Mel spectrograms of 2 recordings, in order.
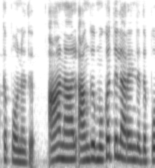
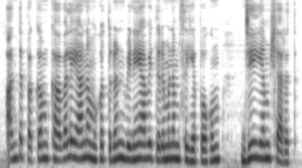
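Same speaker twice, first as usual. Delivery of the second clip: plain reading voice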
